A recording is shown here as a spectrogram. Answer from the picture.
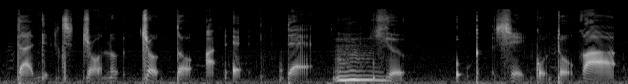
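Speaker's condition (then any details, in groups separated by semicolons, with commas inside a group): Myasthenia gravis; age 34, uses ventilator, came to studio, goes out actively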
